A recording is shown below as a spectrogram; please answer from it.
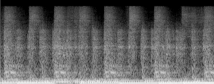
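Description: Rock music: electric guitar and bass over a steady, fast drum beat of about four to five hits a second.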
